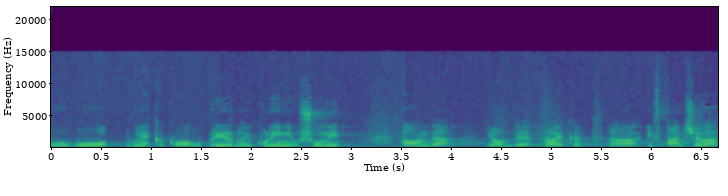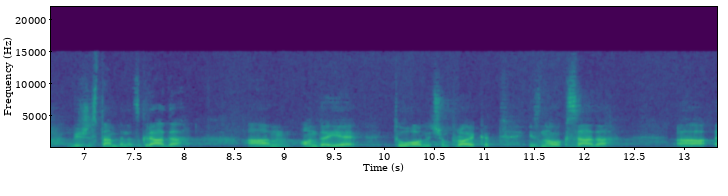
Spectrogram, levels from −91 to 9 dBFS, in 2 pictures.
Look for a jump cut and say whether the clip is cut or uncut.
uncut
